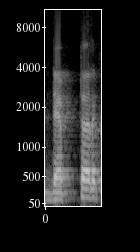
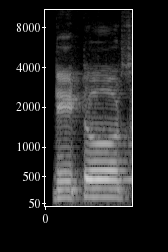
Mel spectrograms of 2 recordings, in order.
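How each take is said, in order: First: The word is said with a b-like sound. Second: The word is said with no b sound. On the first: The speaker calls it wrong. "समझ जाएगा कि कितने बड़े accountant हो।" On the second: The speaker calls it right. "डेटर्स में बी जो रहता है वो क्या रहता है? साइलेंट रहता है।"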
